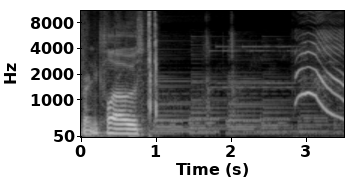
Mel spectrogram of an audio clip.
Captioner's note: click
